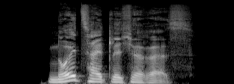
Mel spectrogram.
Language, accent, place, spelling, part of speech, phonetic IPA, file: German, Germany, Berlin, neuzeitlicheres, adjective, [ˈnɔɪ̯ˌt͡saɪ̯tlɪçəʁəs], De-neuzeitlicheres.ogg
- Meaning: strong/mixed nominative/accusative neuter singular comparative degree of neuzeitlich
